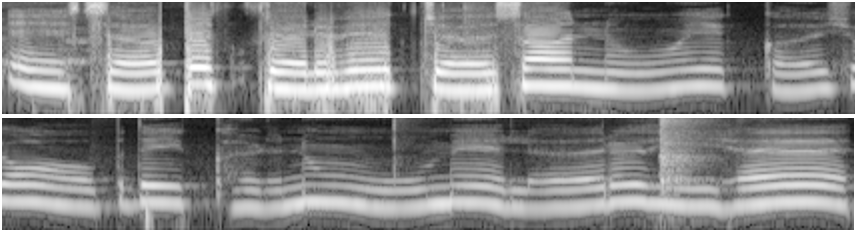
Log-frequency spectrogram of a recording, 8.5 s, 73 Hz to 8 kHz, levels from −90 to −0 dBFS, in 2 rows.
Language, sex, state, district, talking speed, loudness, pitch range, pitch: Punjabi, female, Punjab, Kapurthala, 75 wpm, -11 LUFS, 205-240 Hz, 220 Hz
